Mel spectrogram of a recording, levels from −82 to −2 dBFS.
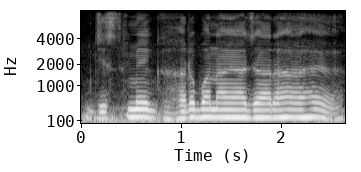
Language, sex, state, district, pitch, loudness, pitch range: Hindi, male, Bihar, West Champaran, 155 Hz, -12 LUFS, 135-155 Hz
